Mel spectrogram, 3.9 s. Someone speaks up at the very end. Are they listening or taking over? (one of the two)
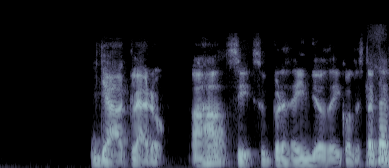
taking over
